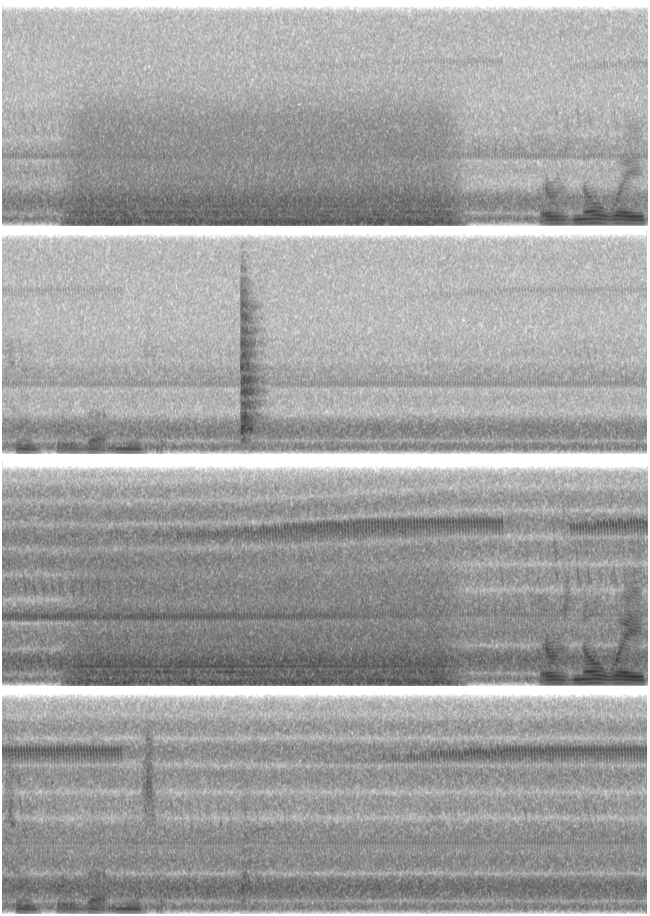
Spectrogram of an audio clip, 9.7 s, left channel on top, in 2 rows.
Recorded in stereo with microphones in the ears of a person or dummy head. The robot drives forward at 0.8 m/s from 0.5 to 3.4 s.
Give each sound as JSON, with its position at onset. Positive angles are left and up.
{"t": 0.0, "sound": "an insect", "side_deg": -75}
{"t": 4.0, "sound": "a man speaking", "side_deg": -65}
{"t": 6.6, "sound": "a gunshot", "side_deg": 55}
